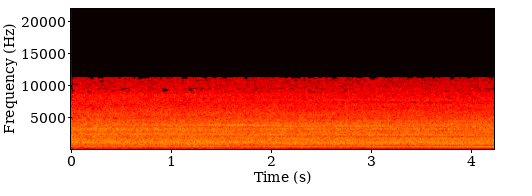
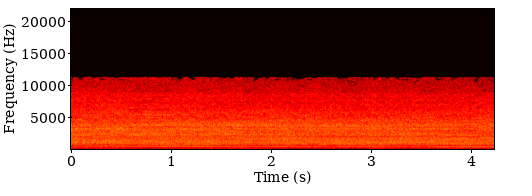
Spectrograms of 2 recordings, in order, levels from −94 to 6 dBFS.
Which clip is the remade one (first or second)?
second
